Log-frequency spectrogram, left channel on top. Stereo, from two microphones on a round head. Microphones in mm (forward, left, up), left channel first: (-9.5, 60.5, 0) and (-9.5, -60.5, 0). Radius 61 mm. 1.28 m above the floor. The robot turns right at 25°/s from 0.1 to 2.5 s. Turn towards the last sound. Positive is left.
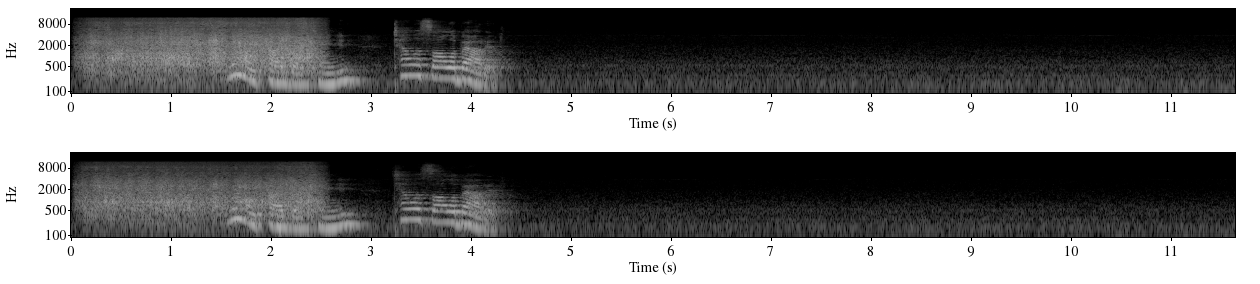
turn(degrees=55)  # may be behind; listen again after turning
